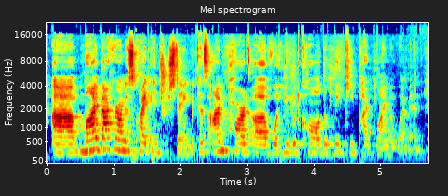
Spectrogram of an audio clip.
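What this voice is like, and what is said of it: Canadian English accent. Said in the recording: “I'm Canadian, you probably can tell with the accent.”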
